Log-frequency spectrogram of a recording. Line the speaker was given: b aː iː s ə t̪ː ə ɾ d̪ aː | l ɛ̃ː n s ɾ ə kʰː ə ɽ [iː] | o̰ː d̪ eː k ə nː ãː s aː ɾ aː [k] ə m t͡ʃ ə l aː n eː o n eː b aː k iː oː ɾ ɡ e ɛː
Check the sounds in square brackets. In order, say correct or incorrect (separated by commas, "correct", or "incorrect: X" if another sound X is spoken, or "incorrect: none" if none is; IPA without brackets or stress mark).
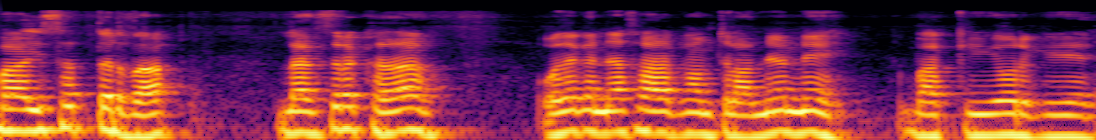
incorrect: aː, correct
